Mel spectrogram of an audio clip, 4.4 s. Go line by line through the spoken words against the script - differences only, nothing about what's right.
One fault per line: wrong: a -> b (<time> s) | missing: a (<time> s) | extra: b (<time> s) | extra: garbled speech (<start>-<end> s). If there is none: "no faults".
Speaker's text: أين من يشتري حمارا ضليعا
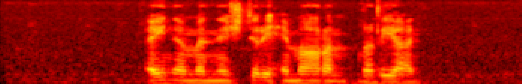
no faults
